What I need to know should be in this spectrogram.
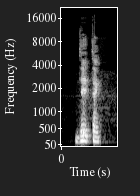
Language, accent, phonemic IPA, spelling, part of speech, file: French, Canada, /de.tɛ̃/, détint, verb, LL-Q150 (fra)-détint.wav
- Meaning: third-person singular past historic of détenir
